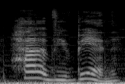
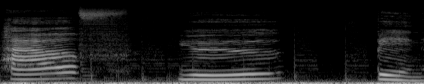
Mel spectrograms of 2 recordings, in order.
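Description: First: The phrase is said at a fast pace. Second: The phrase is said at a slow pace. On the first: "次は早く言ってみましょう" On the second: "はじめはゆっくりと練習してみましょう"

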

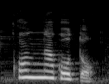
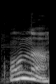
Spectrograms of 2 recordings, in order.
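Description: First: The phrase is said in full, ending in koto. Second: The phrase is shortened, ending in a final n. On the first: This form is rarely used in everyday speech. "あえて大阪弁イントネーションで言うとこんなこととなりますが、日常の口語では使われることは少ないです" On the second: This is the everyday spoken form. "最初のこんなことが困難と変化していますね"

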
